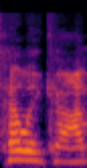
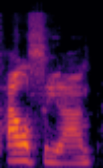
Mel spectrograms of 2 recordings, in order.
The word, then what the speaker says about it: Halcyon: Restock says Helicon is not pronounced Helicon. LOL. It's pronounced Halcyon.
